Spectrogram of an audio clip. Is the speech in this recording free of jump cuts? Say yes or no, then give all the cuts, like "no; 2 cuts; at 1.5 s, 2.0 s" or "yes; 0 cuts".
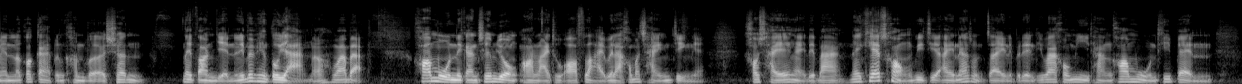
yes; 0 cuts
